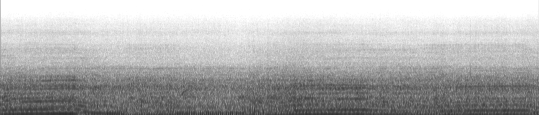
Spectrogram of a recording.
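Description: Vehicle engines running and revving in busy street traffic, their pitch rising and falling twice, over a constant noisy din.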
